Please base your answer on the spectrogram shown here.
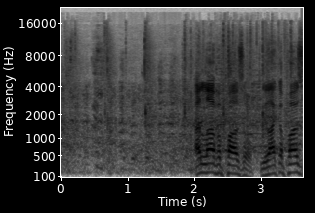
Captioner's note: laughter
